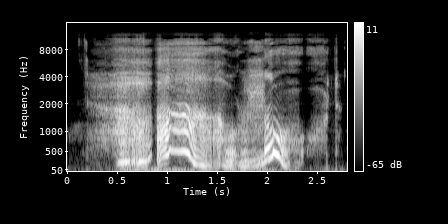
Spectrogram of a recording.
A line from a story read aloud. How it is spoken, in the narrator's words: gasps Mr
